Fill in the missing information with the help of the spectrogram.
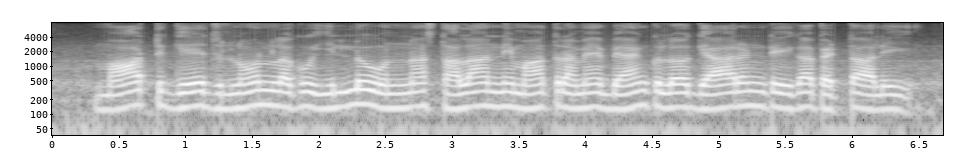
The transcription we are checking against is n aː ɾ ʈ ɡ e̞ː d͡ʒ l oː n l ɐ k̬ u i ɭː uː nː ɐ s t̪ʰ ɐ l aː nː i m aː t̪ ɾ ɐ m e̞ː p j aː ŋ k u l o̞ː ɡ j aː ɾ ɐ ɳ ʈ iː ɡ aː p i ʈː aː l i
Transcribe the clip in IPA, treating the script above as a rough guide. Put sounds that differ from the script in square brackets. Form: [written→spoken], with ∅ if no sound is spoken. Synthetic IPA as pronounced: [n→m] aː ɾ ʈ ɡ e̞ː d͡ʒ l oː n l ɐ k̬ u i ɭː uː nː ɐ s t̪ʰ ɐ l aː nː i m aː t̪ ɾ ɐ m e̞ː [p→b] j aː ŋ k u l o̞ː ɡ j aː ɾ ɐ ɳ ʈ iː ɡ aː p [i→ɛ] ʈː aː l i

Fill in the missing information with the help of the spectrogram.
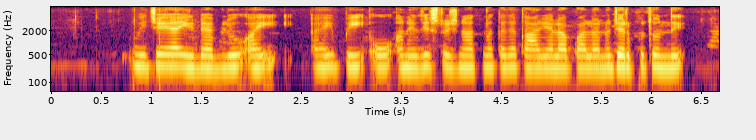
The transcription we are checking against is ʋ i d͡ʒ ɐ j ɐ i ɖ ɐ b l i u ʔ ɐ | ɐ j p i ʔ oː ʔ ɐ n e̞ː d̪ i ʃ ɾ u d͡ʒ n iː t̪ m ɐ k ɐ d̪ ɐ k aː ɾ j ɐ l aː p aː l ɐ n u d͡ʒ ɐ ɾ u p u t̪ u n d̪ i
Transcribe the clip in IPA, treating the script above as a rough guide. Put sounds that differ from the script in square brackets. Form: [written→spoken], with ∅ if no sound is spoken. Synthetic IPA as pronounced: ʋ i d͡ʒ ɐ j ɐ i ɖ ɐ b l [i→j] u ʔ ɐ | ɐ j p i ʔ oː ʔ ɐ n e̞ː d̪ i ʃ ɾ u d͡ʒ n [iː→aː] t̪ m ɐ k ɐ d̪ ɐ k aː ɾ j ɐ l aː p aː l ɐ n u d͡ʒ ɐ ɾ u p u t̪ u n d̪ i

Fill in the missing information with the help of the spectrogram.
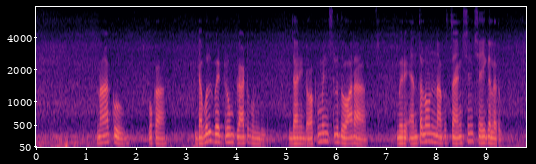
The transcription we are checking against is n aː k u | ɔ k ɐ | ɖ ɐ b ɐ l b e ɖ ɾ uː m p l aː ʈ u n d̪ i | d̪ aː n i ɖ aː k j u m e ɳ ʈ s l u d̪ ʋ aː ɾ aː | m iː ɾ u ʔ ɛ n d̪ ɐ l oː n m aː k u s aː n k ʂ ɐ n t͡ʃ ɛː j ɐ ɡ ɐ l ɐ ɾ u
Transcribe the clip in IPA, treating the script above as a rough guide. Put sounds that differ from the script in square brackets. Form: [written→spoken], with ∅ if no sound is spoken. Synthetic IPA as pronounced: n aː k u | ɔ k ɐ | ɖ ɐ b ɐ l b e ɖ ɾ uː m p l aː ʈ u n d̪ i | d̪ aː n i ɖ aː k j u m e ɳ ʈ s l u d̪ ʋ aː ɾ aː | m iː ɾ u ʔ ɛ n [d̪→t̪] ɐ l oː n [m→n] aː k u s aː [n→ŋ] k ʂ ɐ n t͡ʃ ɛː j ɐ ɡ ɐ l ɐ ɾ u

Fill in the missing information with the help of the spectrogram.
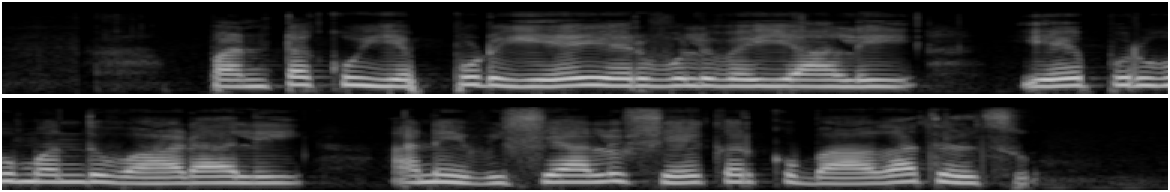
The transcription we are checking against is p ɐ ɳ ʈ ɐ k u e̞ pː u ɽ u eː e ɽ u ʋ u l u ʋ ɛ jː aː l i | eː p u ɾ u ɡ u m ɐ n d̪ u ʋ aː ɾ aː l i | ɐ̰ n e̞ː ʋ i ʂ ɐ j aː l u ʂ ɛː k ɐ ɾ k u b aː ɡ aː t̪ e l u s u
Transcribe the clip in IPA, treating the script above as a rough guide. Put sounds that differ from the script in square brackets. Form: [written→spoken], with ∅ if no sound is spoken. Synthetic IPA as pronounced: p ɐ ɳ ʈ ɐ k u e̞ pː u ɽ u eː e [ɽ→ɾ] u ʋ u l u ʋ ɛ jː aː l i | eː p u ɾ u ɡ u m ɐ n d̪ u ʋ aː [ɾ→ɽ] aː l i | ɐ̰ n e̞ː ʋ i ʂ ɐ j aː l u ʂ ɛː k ɐ ɾ k u b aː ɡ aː t̪ e l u s u

